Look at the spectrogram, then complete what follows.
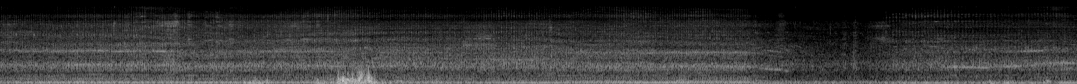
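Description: Mahindra tractor's diesel engine running steadily as it pulls a tine cultivator through a paddy field, with a short, louder bump about three and a half seconds in. The engine sound drops to a weaker hum about two thirds of the way through.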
